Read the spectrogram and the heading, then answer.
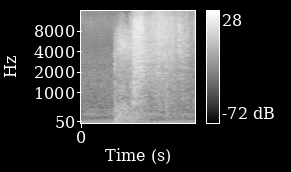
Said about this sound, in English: I fired a warning shot into the glass. The jackass ducked and fell onto the floor, screaming and shrieking like a banshee as the broken shards collapsed into the folds of his coat.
